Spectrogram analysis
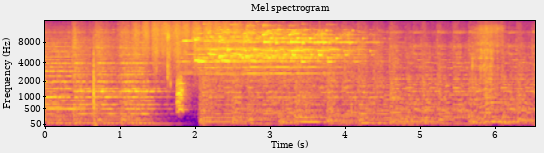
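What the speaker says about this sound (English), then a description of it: "We pet this dog." A dog in the fantasy role-playing game Chained Echoes barks when petted, a couple of short yips against game background music, with a brief dropout in the middle.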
